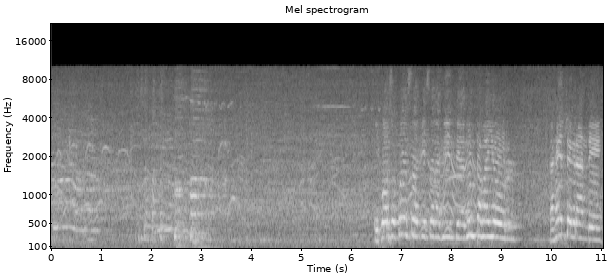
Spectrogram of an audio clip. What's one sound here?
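Singing blares loudly from loudspeakers on a passing truck.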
